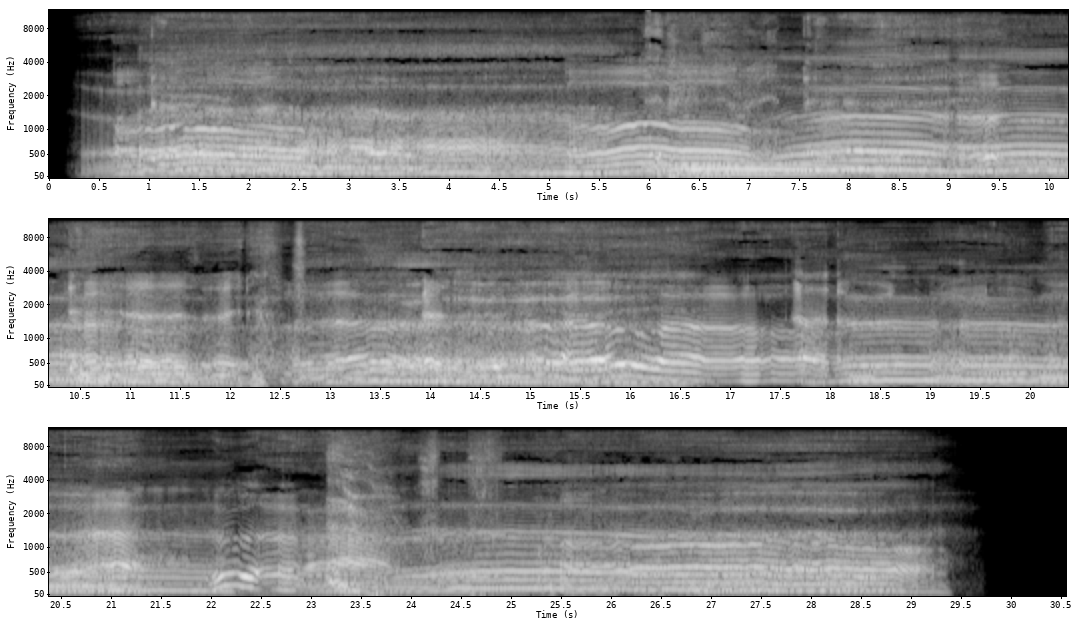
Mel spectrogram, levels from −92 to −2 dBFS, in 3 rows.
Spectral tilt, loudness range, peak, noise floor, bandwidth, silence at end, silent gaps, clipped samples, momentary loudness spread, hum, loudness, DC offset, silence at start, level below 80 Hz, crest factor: -6 dB/octave; 4 LU; -2 dBFS; -44 dBFS; 12 kHz; 1.2 s; none; under 0.1%; 7 LU; none; -19 LUFS; under 0.1%; 0.3 s; -44 dBFS; 16 dB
